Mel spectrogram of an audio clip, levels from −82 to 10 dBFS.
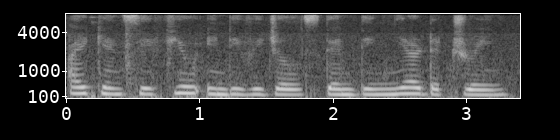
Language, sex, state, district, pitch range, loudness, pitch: English, female, Nagaland, Kohima, 185-205 Hz, -13 LUFS, 190 Hz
